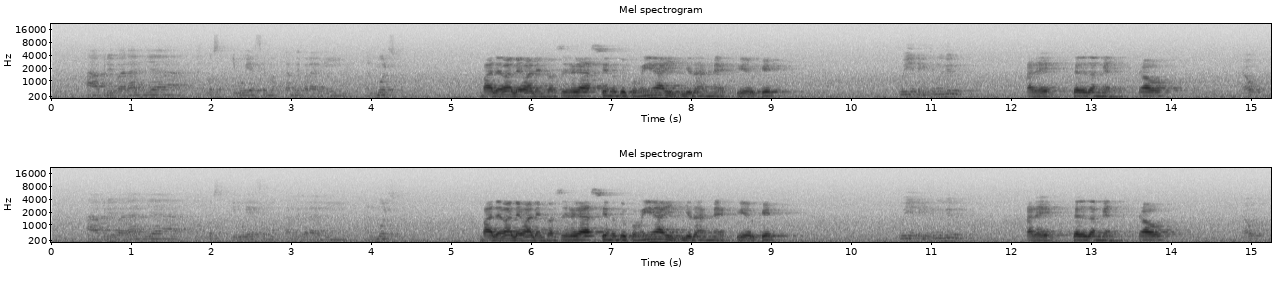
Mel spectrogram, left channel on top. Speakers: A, on the left (about 25°); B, on the right (about 20°).
A: a preparar ya las cosas que voy a hacer más tarde para mi almuerzo.
B: Vale, vale, vale. Entonces ve haciendo tu comida y, y yo también me despido, ¿ok?
A: Cuídate, que esté muy bien.
B: Vale, ustedes también. Chao.
A: Chao.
